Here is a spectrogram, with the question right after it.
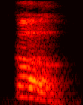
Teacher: जैसे अभी मैं प्रयोग करूं, बोलूं क, तो आपने देखा क अ का साउंड आ रहा है, स्वर आ रहा है पीछे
